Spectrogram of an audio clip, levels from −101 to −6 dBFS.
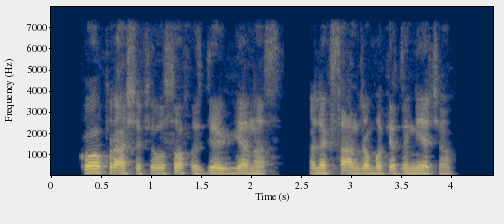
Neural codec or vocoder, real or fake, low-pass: vocoder, 44.1 kHz, 128 mel bands, Pupu-Vocoder; fake; 7.2 kHz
